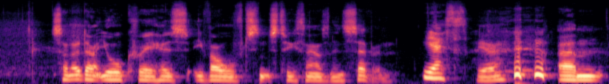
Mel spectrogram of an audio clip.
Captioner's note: laughing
